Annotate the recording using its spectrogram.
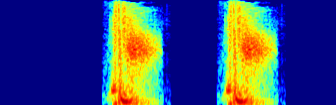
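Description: Two identical whack sound effects, each a short punchy hit with a low thud. The first comes a little under a second in and the second about three-quarters of a second later. They are editing effects marking comment cards popping onto the screen.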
